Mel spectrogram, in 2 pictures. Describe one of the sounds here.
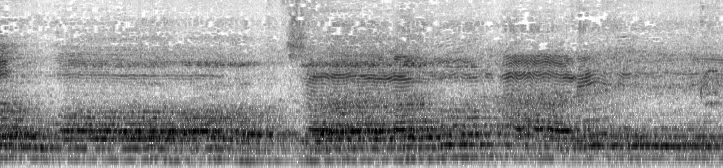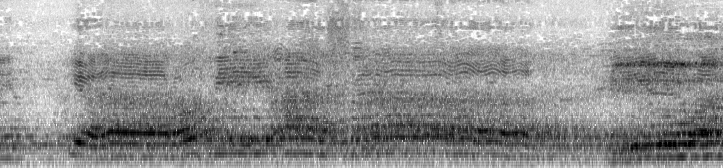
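A man preaches with animation through a microphone and loudspeakers, his voice echoing in a large hall.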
